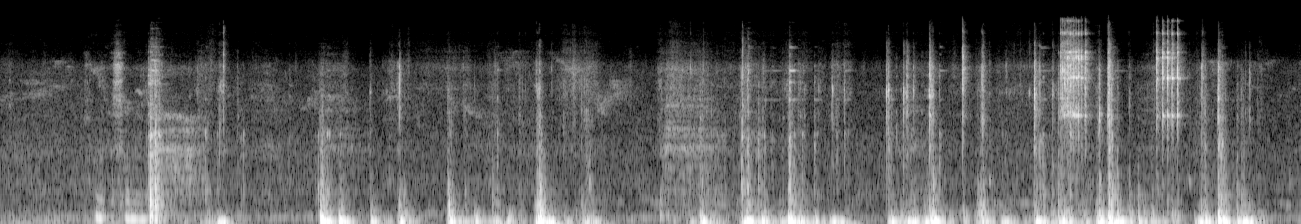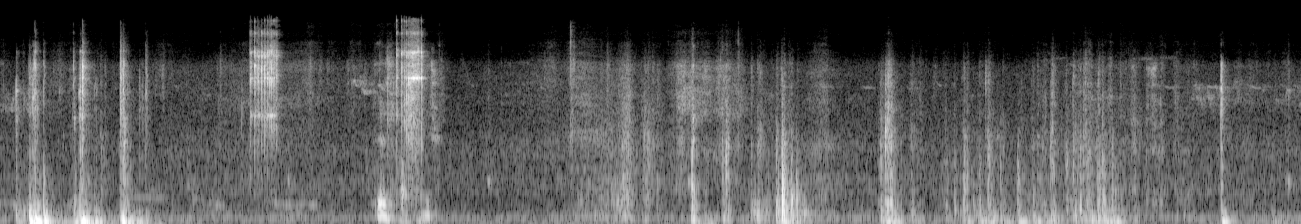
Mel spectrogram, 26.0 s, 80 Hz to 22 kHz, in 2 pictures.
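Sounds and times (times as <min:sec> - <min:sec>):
metal clicks and knocks: 0:07.0 - 0:14.6, 0:15.5 - 0:15.8.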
